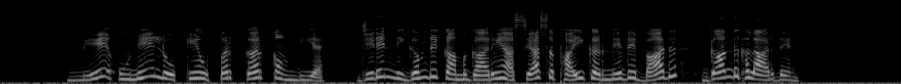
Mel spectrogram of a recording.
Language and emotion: Dogri, disgusted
